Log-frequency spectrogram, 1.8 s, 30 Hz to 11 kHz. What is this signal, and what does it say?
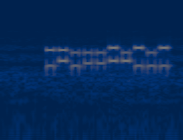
DTMF, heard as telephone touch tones, dialled by machine, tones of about 80 ms. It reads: 2814497313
